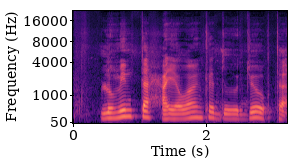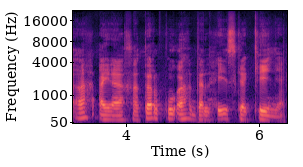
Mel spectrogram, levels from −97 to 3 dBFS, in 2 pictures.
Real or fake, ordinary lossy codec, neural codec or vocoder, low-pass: fake; none; codec, 44.1 kHz, 3.4 kbps, Pupu-Codec; none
